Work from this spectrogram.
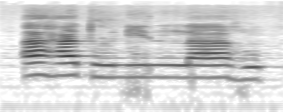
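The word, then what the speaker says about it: أَحَدٌ اللَّهُ: Tanwin jika bertemu hamzah wasol gak gak dibaca dibaca kasrah. Dibaca kasrah. Contohnya contohnya lah. L la la. Ahadun. Ahadun Allahu. Ahadunillahu. Ahadun Allahu. Jika wasal ahadunillahu terdapat di surat Al-Ikhlas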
